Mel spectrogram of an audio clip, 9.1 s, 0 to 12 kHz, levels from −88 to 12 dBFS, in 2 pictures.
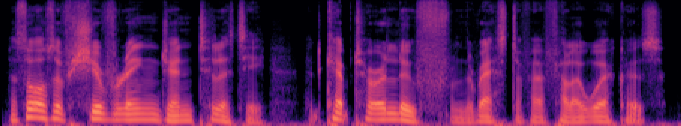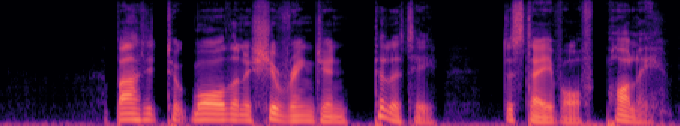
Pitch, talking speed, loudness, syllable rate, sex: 100 Hz, 185 wpm, -20 LUFS, 5.9 syllables/s, male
